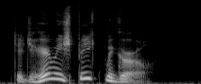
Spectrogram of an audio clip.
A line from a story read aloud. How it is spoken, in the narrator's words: he said, in that quiet tone which no one inside the inn dared to disobey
